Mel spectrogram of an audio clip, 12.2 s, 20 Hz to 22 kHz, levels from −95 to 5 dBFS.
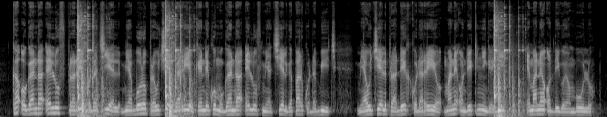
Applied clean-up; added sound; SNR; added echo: none; Glass; -2 dB; none.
